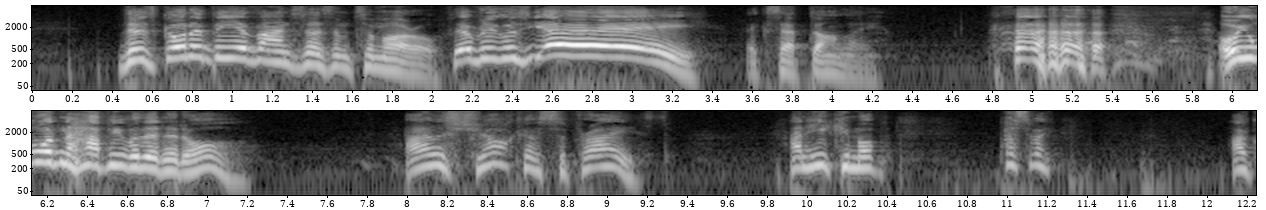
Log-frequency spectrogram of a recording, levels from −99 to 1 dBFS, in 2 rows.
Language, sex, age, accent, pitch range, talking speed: English, male, 30-49, British, 185-260 Hz, 155 wpm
